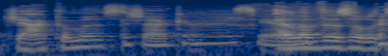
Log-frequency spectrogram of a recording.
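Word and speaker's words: Jacquemus: it wrong I said I used to say Jack Queen Queen I don't know why I made up my own name I decided that I was going to say it with an accent how do you say it jacus jaus I love those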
